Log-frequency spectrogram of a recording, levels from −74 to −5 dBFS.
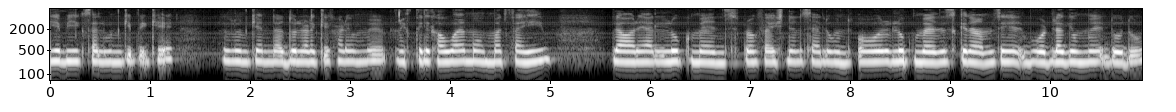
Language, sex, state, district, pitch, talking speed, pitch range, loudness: Magahi, female, Bihar, Gaya, 230 Hz, 145 wpm, 225-235 Hz, -15 LUFS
